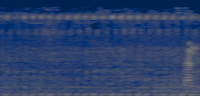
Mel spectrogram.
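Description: Motorbike engine running steadily with a low hum as the bike rolls along, heard from on the bike.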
